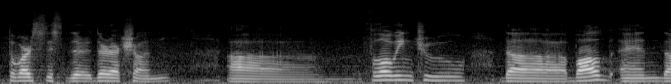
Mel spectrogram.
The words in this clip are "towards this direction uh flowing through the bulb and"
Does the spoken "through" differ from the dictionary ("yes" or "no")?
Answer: yes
